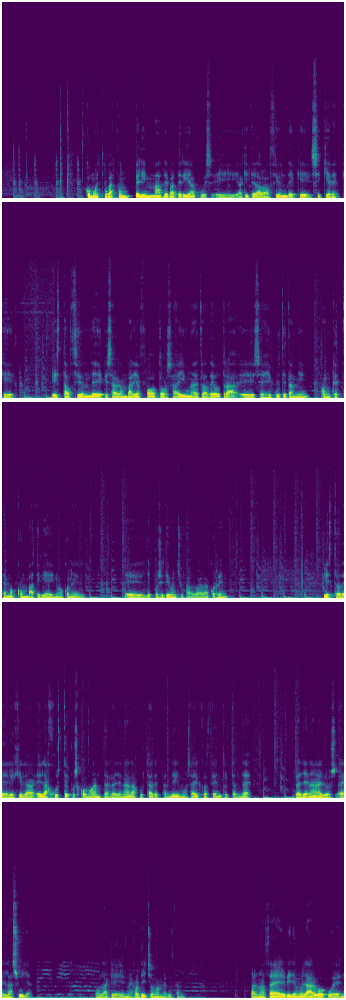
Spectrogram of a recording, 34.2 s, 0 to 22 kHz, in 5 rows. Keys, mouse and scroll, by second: 4.6 click, 14.3 click, 18.1 click, 24.0 click, 24.9 click.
